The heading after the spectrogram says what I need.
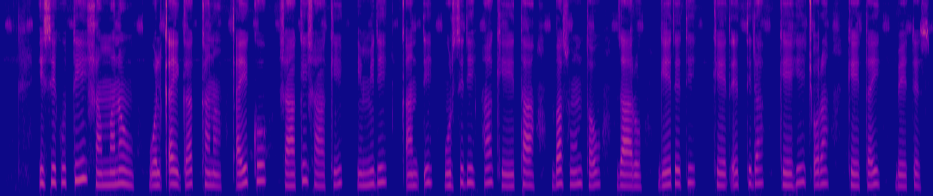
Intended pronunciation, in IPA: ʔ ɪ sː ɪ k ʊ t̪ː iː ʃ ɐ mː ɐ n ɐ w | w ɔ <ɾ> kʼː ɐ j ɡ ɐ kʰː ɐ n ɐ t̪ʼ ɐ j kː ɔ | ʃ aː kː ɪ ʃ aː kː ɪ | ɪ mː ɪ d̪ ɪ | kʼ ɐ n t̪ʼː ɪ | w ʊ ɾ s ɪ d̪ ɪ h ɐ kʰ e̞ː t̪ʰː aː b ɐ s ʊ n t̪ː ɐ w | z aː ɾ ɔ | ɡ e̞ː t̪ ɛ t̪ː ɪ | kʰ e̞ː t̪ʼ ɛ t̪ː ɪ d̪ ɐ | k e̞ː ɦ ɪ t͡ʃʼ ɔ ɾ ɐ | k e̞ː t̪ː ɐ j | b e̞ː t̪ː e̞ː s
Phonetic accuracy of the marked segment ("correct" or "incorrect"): incorrect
